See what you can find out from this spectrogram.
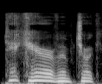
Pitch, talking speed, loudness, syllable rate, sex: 155 Hz, 290 wpm, -14 LUFS, 6.1 syllables/s, male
